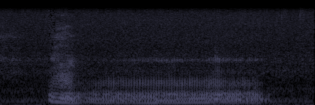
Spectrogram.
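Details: Smudge the dog snoring: one long, low, rumbling snore of about two seconds with a steady buzzy growl underneath, rising from and fading back into a quiet indoor hush.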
